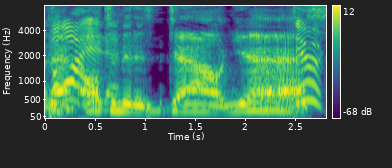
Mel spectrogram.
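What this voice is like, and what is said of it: Imitates a proud game announcer voice. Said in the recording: “That was the perfect impersonation,... 10 out of 10.”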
